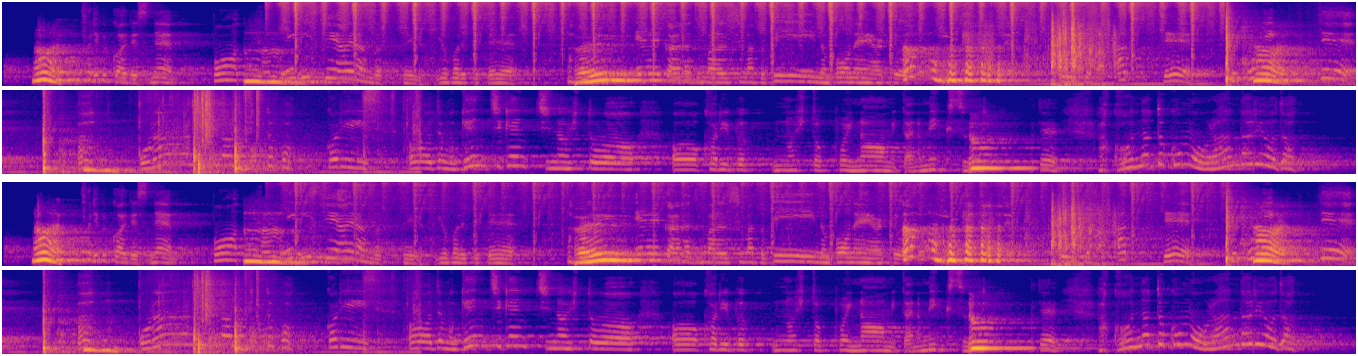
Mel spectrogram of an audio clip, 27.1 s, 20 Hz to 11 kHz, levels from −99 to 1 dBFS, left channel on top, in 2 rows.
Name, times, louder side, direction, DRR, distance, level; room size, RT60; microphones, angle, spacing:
voice 1, 0.3-0.6 2.4-3.0 5.7-6.3 9.0-10.0 12.5-12.9 14.3-14.7 23.2-23.5, right 4 dB, 70° right, 10 dB, 0.8 m, -24 dB
voice 2, 0.8-1.8 2.1-2.4 2.8-5.2 5.6-5.9 6.3-9.1 9.3-9.6 10.0-10.1 10.6-11.3 11.6-12.7 13.2-13.6 14.3-14.5 14.9-16.5 16.8-23.4 23.9-26.6, equal, 10° right, 7 dB, 0.7 m, -41 dB
Rattle (instrument), 2.6-12.2, left 13 dB, 50° left, 1.5 m, -37 dB
sound 1, 9.4-17.7, left 3 dB, 20° left, 0.7 m, -36 dB
26.0 x 17.0 x 9.7 m, 2.3 s
head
